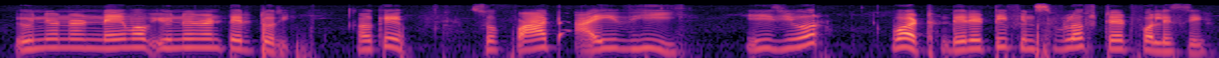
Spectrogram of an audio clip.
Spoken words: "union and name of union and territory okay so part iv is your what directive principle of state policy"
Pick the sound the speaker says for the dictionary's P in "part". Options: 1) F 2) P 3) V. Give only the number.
1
